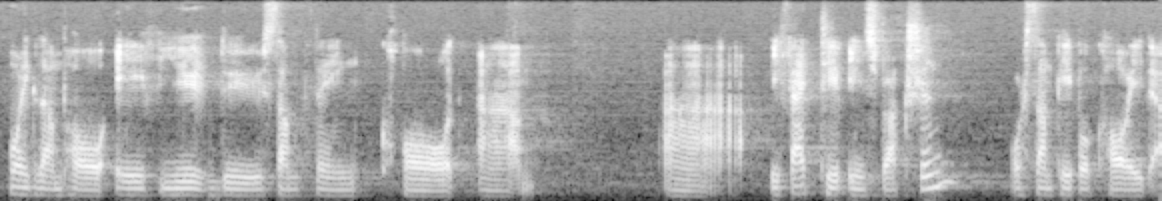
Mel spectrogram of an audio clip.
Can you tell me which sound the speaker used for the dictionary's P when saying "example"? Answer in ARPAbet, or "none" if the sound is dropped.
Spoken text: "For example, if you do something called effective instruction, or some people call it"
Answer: P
